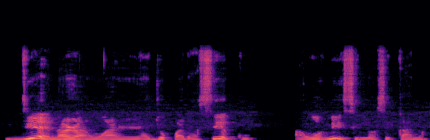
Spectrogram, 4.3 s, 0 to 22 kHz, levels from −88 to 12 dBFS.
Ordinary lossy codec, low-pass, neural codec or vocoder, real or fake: none; 14.4 kHz; none; real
